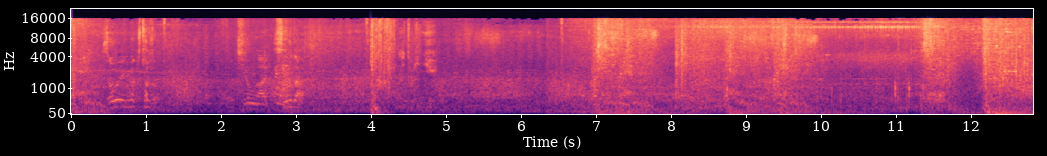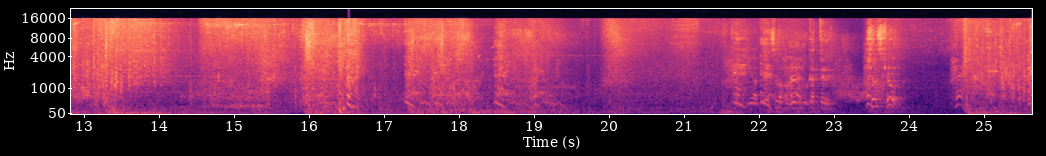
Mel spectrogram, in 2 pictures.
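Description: Magic blasts crackle and burst in quick bursts.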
